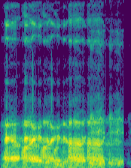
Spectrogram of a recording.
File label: Speech Announce; in-game sound effects; Papers Please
